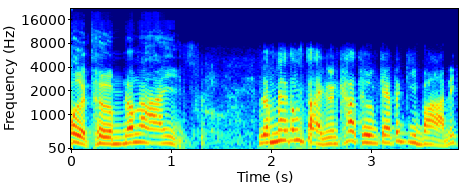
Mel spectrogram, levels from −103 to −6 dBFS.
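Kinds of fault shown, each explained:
Repeated packet loss (robotic sound): Between 0.43 and 0.83 s the speech breaks up in a quick run of short holes, the longest about 73 ms. Each gap is bridged by stretching the sound just before it, so roughly a third of that stretch is patched rather than real, giving a choppy sound with pieces missing. Unlike a single dropout, the holes come back-to-back, and unlike a bitrate drop the tone between holes stays full and bright.
Call bitrate drop: From 1.04 s to the end, the speech turns coarse and watery, and the top end is cut off at about 8 kHz, where it had reached 20 kHz before. That points to the encoder falling from around 32 kbps to about 7 kbps, holding its lowest rate for about 1.4 s. Unlike packet loss, nothing goes missing and the sound stays continuous. It is degraded throughout rather than chopped.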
